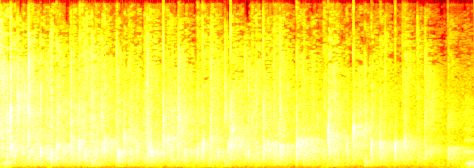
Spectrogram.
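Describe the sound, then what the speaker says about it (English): A Toastmasters club meeting audience gives a round of applause, steady dense clapping that holds at an even level for several seconds, with a few murmured voices mixed in. "Round of applause for that."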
